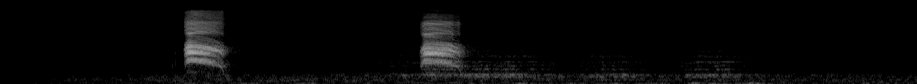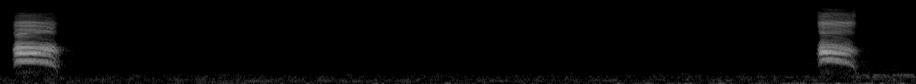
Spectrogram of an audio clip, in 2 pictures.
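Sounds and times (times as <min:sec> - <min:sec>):
crow cawing: 0:01.8 - 0:02.4, 0:04.2 - 0:04.7, 0:09.3 - 0:10.0, 0:17.3 - 0:17.9.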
